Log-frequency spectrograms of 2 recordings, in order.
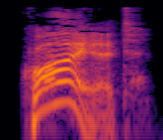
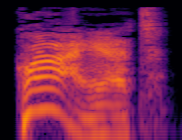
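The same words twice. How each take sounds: First: High, loud demand; Miss Trixie demanding quiet. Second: Fierce demand. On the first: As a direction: shout for quiet, pitched high. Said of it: "Miss Trixie demanded". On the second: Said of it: "this time much more fiercely". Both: A narrator's reading.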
